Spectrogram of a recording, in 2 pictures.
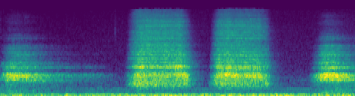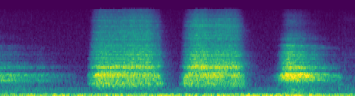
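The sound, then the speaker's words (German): Deep, rhythmic breathwork done lying down: two quick audible inhales, into the belly and then into the chest, followed by a long whooshing exhale letting go, repeated twice in a steady pattern with no talking. “Okay, in den Bauch, in die Brust und loslassen.”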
